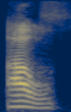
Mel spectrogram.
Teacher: হামজা ওয়াও জাবার আও, নরম আওয়াজে তাড়াতাড়ি পড়তে হবে। টান দেওয়া নিষেধ, টান দেব না। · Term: ওয়াও লিনের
